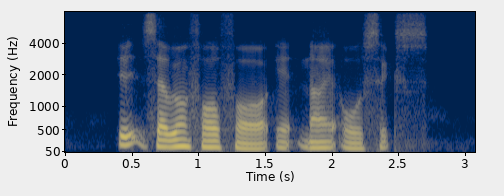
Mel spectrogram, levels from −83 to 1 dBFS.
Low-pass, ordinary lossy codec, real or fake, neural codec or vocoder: none; none; fake; codec, 16 kHz, 0.8 kbps, ZipCodec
